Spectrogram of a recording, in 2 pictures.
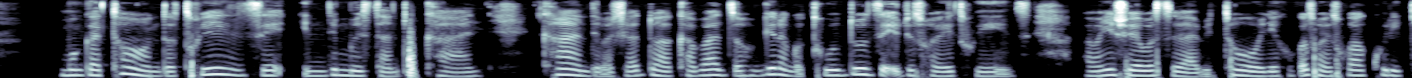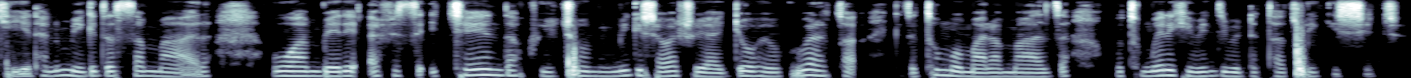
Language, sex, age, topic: Rundi, female, 18-24, education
